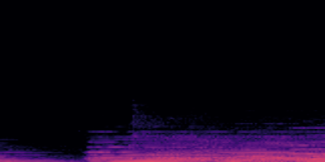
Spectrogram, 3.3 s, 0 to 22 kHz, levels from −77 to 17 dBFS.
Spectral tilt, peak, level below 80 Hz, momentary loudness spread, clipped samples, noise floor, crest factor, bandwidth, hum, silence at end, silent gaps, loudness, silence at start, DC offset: -9 dB/octave; -14 dBFS; -54 dBFS; 17 LU; under 0.1%; -47 dBFS; 14 dB; 6.6 kHz; none; 0 s; none; -27 LUFS; 0 s; under 0.1%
